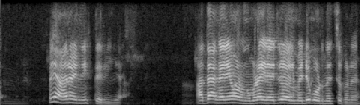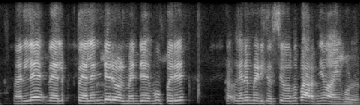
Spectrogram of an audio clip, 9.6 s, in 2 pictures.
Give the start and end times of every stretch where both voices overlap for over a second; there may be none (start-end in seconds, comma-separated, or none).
2.7-4.3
